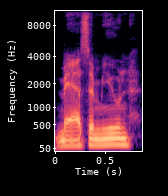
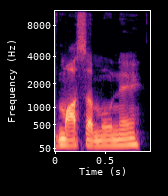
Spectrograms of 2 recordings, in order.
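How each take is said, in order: First: The name is said with a Western-style pronunciation. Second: The name is said with a Japanese-style pronunciation.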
